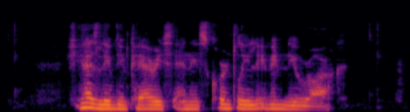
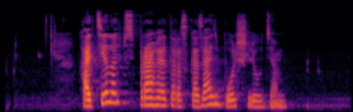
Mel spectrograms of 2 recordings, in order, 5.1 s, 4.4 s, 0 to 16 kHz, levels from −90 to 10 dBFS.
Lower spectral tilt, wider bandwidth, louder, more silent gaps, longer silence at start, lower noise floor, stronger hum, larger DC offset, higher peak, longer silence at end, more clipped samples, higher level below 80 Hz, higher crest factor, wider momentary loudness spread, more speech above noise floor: first, -8 dB/octave vs -3.5 dB/octave; second, 7.4 kHz vs 11.5 kHz; second, -27 LUFS vs -24 LUFS; neither; about the same, 0.9 s vs 1 s; first, -71 dBFS vs -60 dBFS; neither; neither; second, -12 dBFS vs -2 dBFS; first, 1 s vs 0.85 s; neither; first, -62 dBFS vs -80 dBFS; second, 16 dB vs 24 dB; second, 9 LU vs 13 LU; first, 44 dB vs 36 dB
